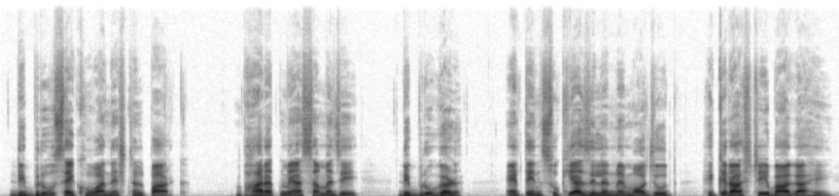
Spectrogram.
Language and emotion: Sindhi, neutral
